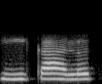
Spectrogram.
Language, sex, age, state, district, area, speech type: Sindhi, female, 18-30, Maharashtra, Thane, urban, conversation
